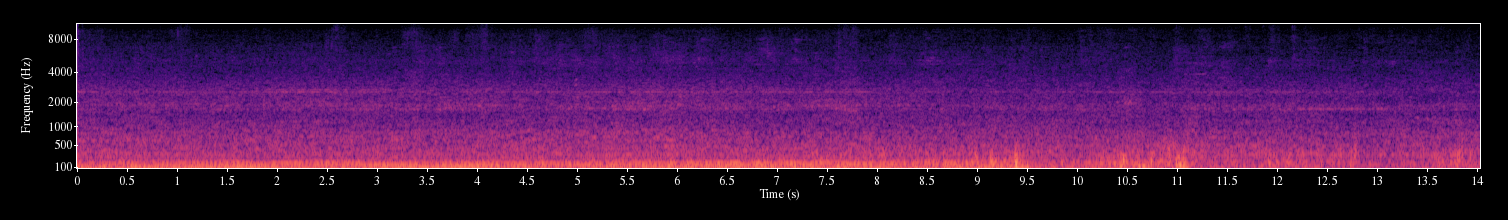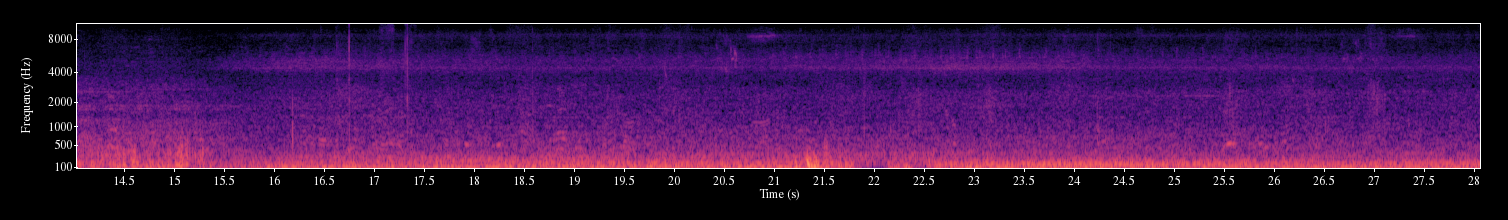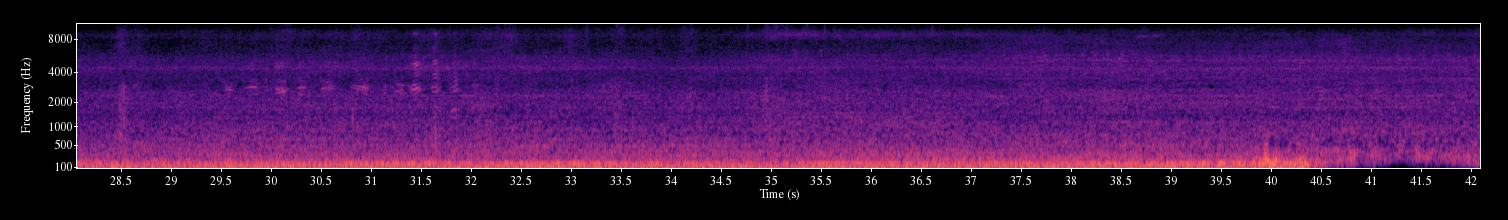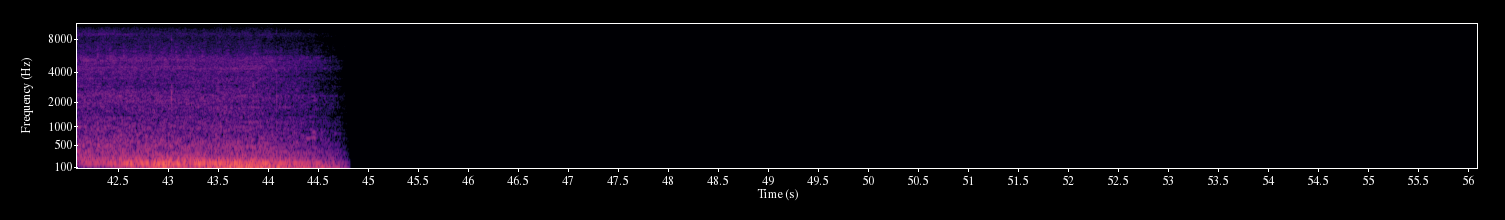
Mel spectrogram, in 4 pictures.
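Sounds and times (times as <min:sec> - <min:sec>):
faint voices: 0:00.0 - 0:44.8
steady low rumble: 0:00.0 - 0:44.8.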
